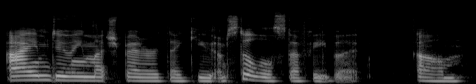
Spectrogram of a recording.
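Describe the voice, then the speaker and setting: Stuffy-nosed woman chatting on a slow live stream. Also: low voice, fairly bright tone. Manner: friendly greetings to viewers by name; occasional coughing and throat clearing. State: stuffy nose from a cold. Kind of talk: casual livestream chat.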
